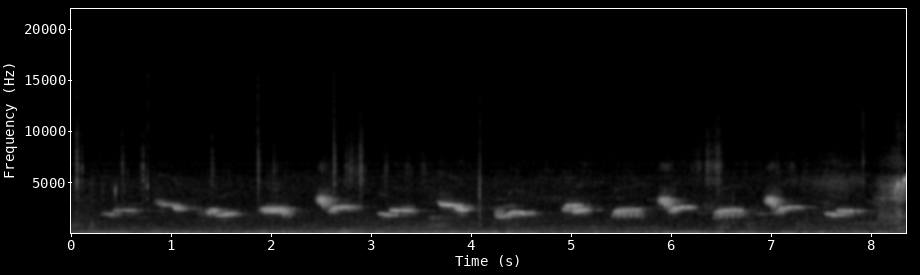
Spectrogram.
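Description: A bird singing a steady run of short, high chirping notes, about three a second, each note sliding up or down in pitch.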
